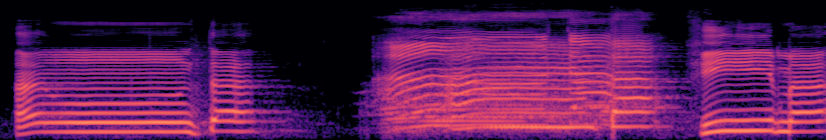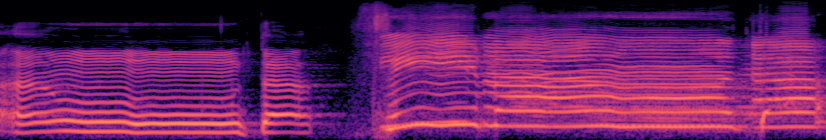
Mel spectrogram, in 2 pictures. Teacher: نون کو چھپا کے ادا کرتے ہیں، تو یہاں پر بھی ہم چھپائیں گے۔ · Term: اخفا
